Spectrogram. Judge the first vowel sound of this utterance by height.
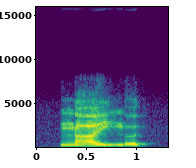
low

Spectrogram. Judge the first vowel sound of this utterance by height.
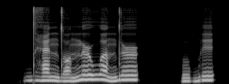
low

